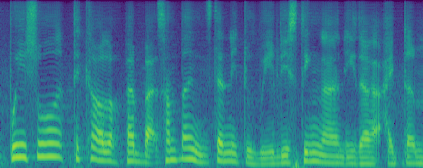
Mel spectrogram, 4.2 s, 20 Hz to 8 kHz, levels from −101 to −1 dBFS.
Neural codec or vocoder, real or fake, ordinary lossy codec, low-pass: codec, 16 kHz, 0.7 kbps, FocalCodec; fake; none; none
